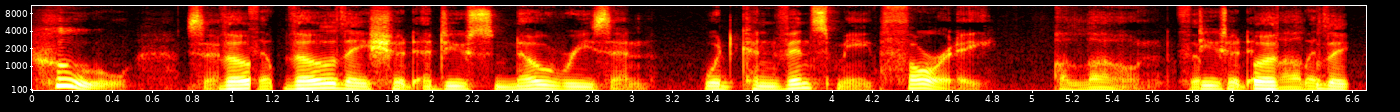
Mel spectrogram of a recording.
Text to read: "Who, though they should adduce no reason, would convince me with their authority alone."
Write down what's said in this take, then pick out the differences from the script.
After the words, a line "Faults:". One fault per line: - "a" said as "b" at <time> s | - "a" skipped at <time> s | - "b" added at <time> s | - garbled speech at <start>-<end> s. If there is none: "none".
"Who, [garbled] though they should adduce no reason, would convince me authority alone." [garbled]
Faults:
- garbled speech at 0.8-1.2 s
- "with their" skipped at 4.2 s
- garbled speech at 5.7-6.6 s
